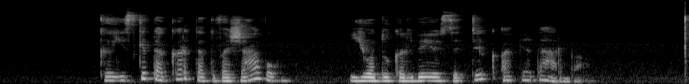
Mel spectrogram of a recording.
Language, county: Lithuanian, Vilnius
